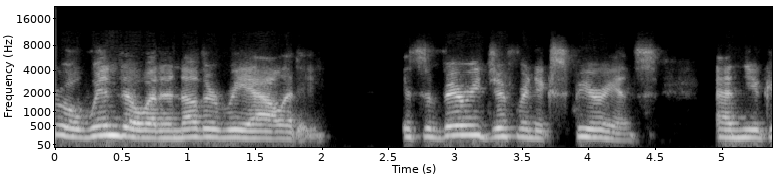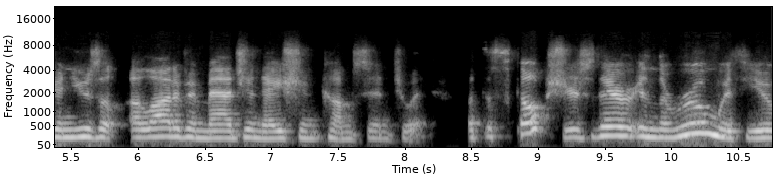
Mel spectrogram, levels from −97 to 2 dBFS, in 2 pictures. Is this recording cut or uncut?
uncut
